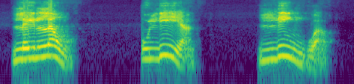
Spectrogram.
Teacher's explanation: É um som muito semelhante ao L do espanhol, né, lago, Luiz, ou seja, ela é realizada, né, a partir da obstrução total do dorso da língua. Então, o ar necessariamente precisa sair pelas laterais da língua. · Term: lateral alveolar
